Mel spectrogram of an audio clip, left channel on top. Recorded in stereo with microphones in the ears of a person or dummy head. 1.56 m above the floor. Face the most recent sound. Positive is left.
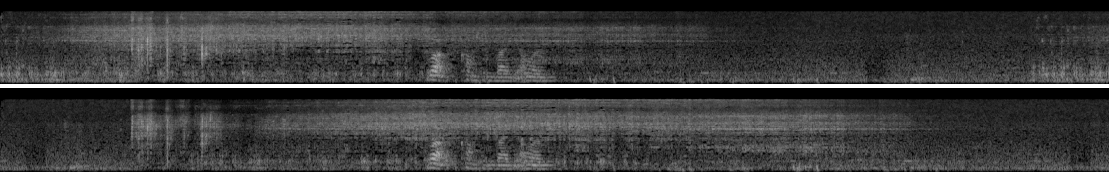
turn(degrees=0)  # may be behind; listen again after turning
